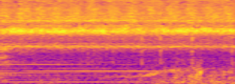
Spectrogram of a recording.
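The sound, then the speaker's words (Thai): Cicadas buzz in a steady, unbroken drone outdoors, holding a high shrill tone throughout, with a low rumble of wind underneath and a faint rising sound near the end. “อืมสายลม เสียงจักรจันวิวข้างหน้ามันก็เป็นอยู่เช่นนี้ เป็นอยู่เช่นนั้นเอง เป็นตามความเป็นจริงอยู่ตลอดเวลา”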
